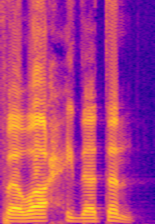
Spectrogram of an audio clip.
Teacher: फ़वाहिदतन में तनवीन के बाद हमज़ा है तो यहाँ भी इज़हार हलक़ी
